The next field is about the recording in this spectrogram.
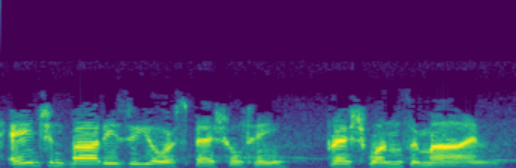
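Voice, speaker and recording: A dry, self-assured detective in a vintage radio mystery, fairly high-pitched and lively. The sound is tinny and thin, with a faint hiss behind it. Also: male voice, normal speed. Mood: dryly confident. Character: sharp-witted male detective, dry and confident. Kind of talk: 1970s radio drama acting. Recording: tinny old radio broadcast.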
